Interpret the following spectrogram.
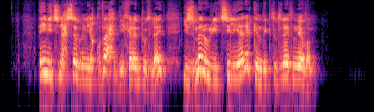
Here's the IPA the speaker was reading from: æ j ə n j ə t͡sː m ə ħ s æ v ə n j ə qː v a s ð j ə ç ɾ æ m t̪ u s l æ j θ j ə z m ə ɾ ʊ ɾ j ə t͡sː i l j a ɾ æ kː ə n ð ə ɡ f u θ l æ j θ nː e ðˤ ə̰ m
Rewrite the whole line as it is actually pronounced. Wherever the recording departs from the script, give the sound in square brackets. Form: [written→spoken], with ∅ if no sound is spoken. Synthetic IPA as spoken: æ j ə n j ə t͡sː [m→n] ə ħ s æ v ə n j ə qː v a [s→ħ] ð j ə ç ɾ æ [m→n] t̪ u [s→θ] l æ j θ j ə z m ə ɾ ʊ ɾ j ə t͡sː i l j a ɾ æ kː ə n ð ə ɡ [f→θ] u θ l æ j θ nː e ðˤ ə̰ m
